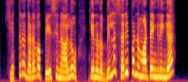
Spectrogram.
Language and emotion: Tamil, angry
